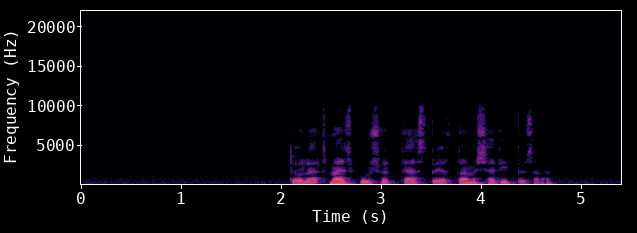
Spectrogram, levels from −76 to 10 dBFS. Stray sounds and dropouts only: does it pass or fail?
pass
